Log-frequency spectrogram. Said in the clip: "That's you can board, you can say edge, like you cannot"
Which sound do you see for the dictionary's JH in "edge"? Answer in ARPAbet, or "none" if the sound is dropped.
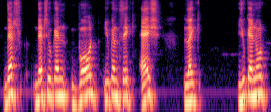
SH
